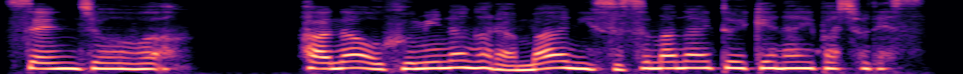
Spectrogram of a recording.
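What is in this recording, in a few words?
WIN Japanese, Voice; GF Alarm; AUG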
